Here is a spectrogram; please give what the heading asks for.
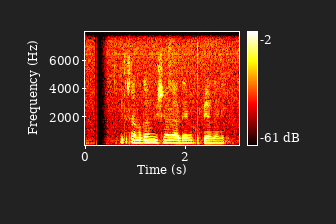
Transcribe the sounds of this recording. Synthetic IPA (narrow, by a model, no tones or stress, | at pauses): it̪usaməɡaːmʋiʃaːləaːd̪ajmekupijaːɡani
